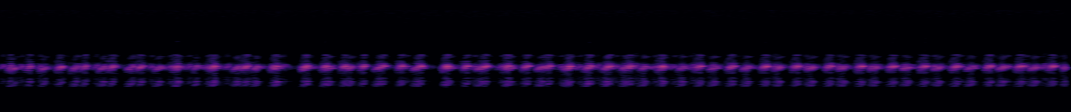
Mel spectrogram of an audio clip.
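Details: Tree frogs in song by a forest pond at night in mid-April, north-east Italy; several animals give rapid, pulsing croaks in an unbroken, slightly uneven rhythm, with brief dips where voices overlap.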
